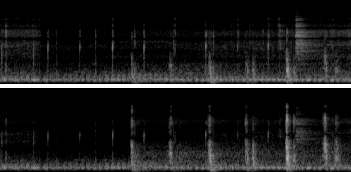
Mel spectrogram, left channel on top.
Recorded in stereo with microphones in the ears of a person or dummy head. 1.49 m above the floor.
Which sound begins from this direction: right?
Running footsteps, at 1.3 s.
